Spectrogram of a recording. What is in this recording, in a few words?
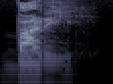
"bárì", Apatani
